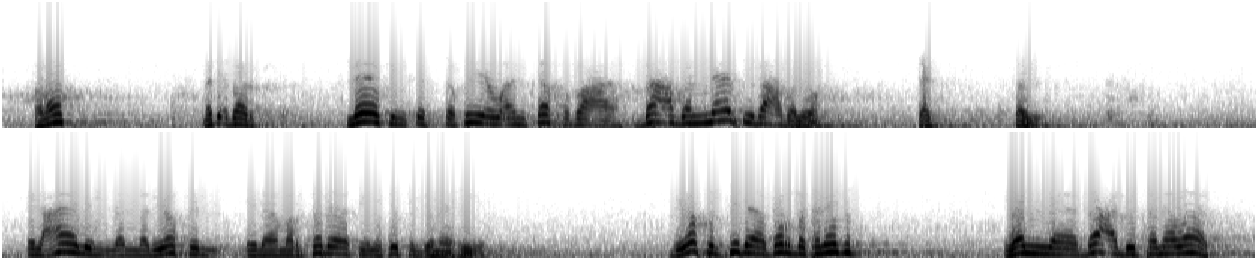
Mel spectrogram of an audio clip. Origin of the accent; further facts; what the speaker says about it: Egypt; ودرج عندنا في مصر هنا لما واحد يغلط في حاجه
